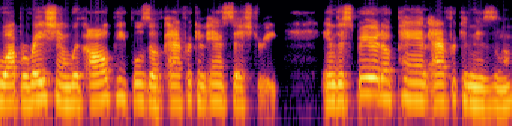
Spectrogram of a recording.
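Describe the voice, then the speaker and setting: In a plain, everyday voice, a woman of medium pitch talks at a fairly quick pace with fairly even intonation, recorded dry and close with no echo. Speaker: round table participant. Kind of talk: reading aloud.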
